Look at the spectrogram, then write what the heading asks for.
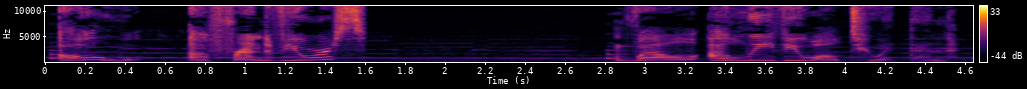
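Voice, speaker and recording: An actress voicing a sweet, polite young village woman in a video game, speaking gently. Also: high-pitched, sing-song, unhurried, soft background music, exaggerated voice. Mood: thoughtful, polite.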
